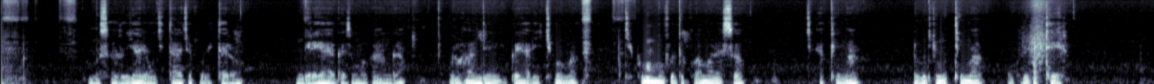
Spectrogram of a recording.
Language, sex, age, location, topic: Kinyarwanda, male, 25-35, Kigali, health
